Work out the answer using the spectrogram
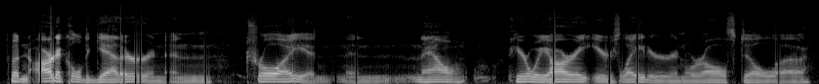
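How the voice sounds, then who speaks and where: A man's voice: on the low side, slow pace, creaky, no echo. A man hosting a live call-in radio show in a casual, conversational style.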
